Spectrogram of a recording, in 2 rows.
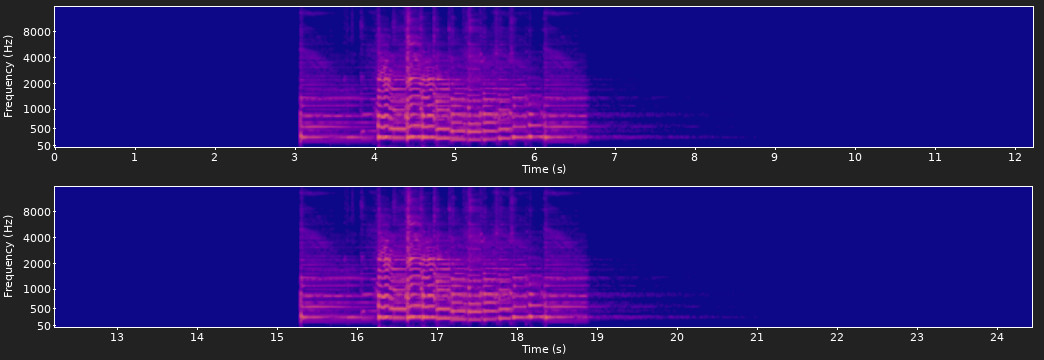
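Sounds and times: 
F# minor string melody loop: 3.1 - 6.7, 15.3 - 19.0.

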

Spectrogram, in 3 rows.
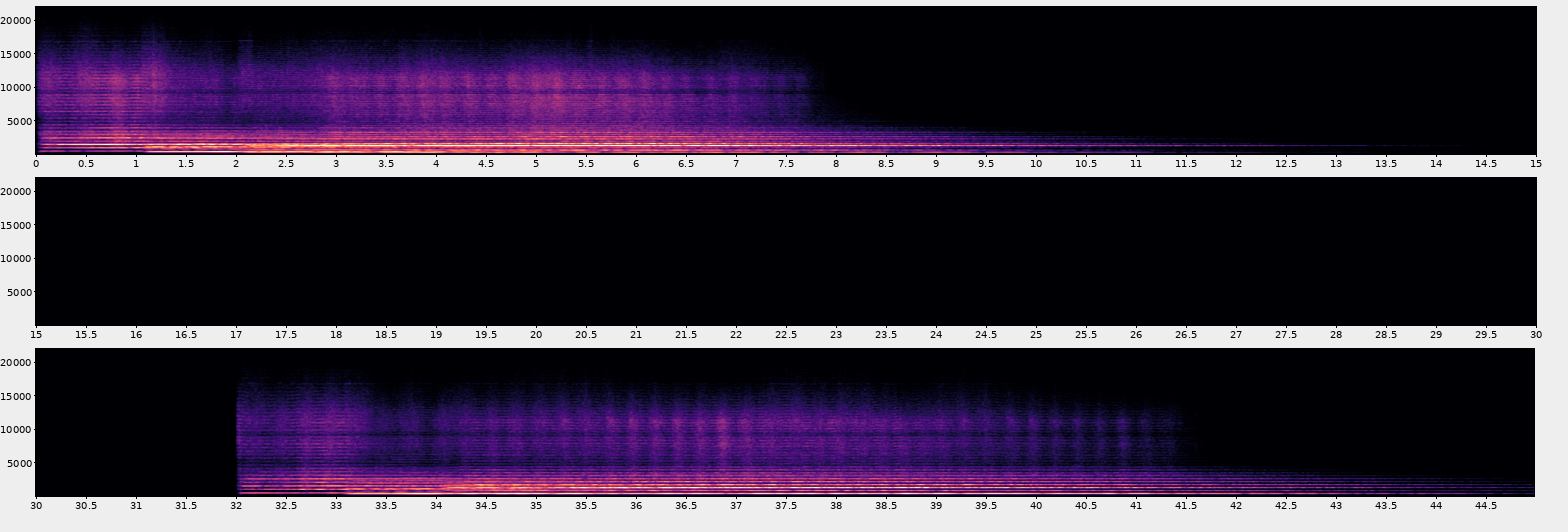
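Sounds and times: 
flute loop in A minor at 60 BPM: 0.0 - 11.6, 32.0 - 44.4.

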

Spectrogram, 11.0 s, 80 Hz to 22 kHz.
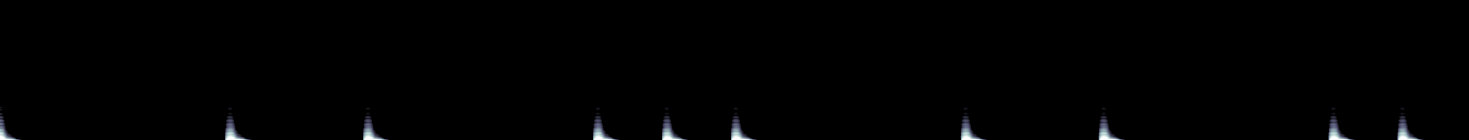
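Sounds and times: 
kick drum loop: 0.0 - 0.2, 2.8 - 3.0, 4.5 - 5.7, 8.3 - 8.5, 10.0 - 10.8.

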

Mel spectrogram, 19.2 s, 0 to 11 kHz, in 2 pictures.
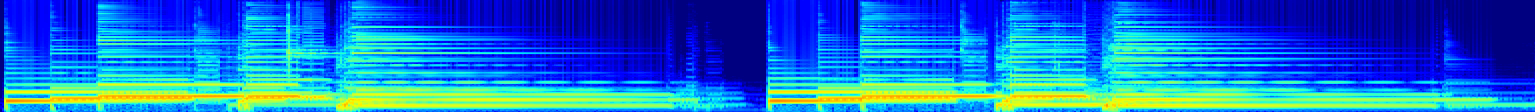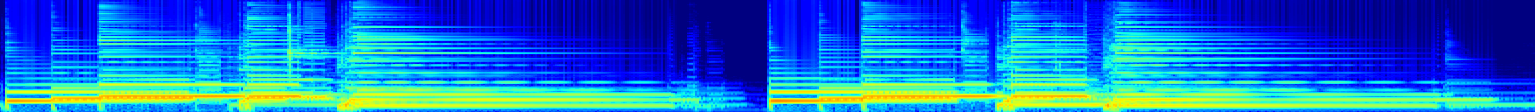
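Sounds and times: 
guitar at 100 BPM in A sharp major: 0.0 - 19.1.

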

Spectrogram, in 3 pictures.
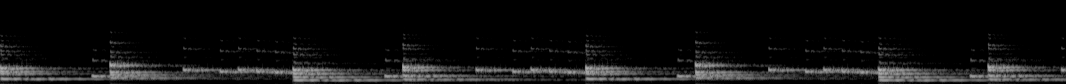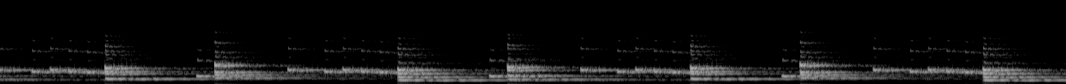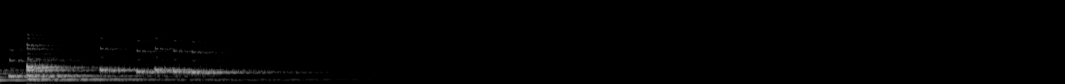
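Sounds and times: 
keys loop in B minor: 0.0 - 23.3.

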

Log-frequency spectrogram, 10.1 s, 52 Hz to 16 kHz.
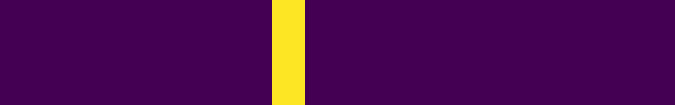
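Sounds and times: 
125 BPM A-sharp minor bass fill: 4.1 - 4.6.

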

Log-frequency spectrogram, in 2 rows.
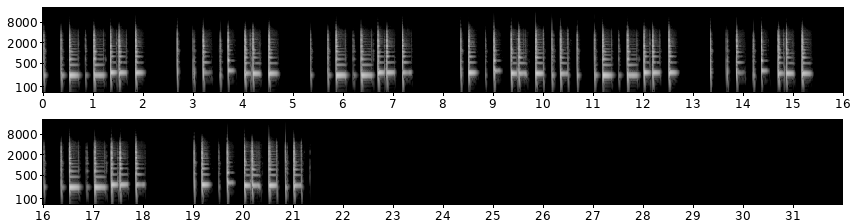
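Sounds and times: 
muted guitar loop in A minor: 0.4 - 2.0, 3.2 - 4.7, 5.7 - 7.4, 8.4 - 12.7, 13.8 - 15.4, 16.4 - 18.0, 19.1 - 21.2.

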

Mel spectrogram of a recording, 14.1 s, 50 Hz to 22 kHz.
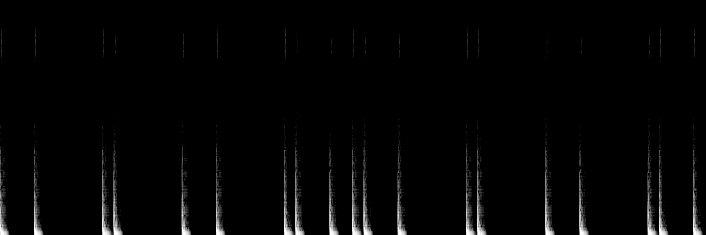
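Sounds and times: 
kick drum loop stem at 132 BPM: 0.0 - 0.9, 2.1 - 2.5, 3.6 - 4.5, 5.7 - 8.2, 9.3 - 9.7, 10.9 - 11.8, 13.0 - 14.1.

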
